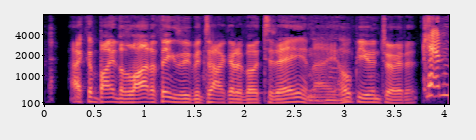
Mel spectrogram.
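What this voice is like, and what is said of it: Usual voice. Nothing is said of it.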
